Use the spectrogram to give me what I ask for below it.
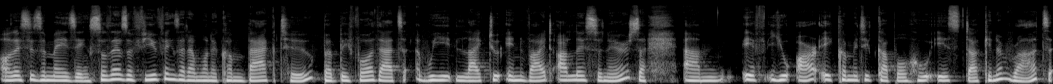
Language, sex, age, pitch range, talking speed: English, female, 30-49, 175-235 Hz, 215 wpm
